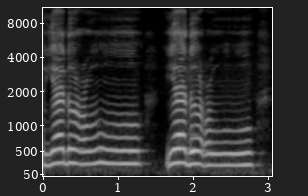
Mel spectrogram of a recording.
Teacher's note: یومن یوم، قاف واو زبر قو، لام دو پشلون، قول قول، یسقون یسقون، یا دال زبر ید، عین واو پیش عو، یدعو یدعو۔ اس کلمے میں دال ساکن حالت میں کلمے کے درمیان میں آ رہا ہے، تو یہاں قلقلہ صغرا ہوگا · واو لین کی طرح نرمی اور جلدی سے نہیں پڑھیں گے بلکہ ایک الف کے برابر کھینچ کر پڑھیں گے۔ وقف میں کوئی تبدیلی نہیں ہوگی، وقف بنے گا وقف میں سکون۔ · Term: واو مدہ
